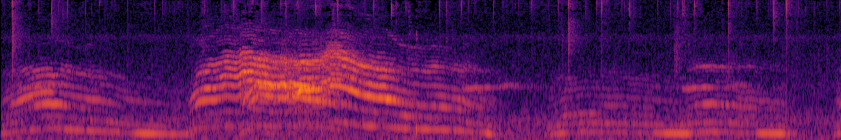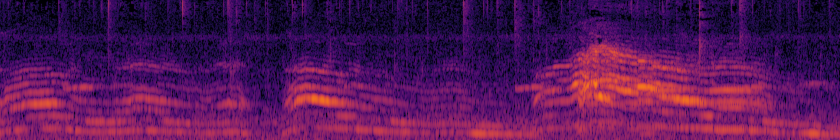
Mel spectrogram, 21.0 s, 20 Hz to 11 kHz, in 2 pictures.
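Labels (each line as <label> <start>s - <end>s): A distant whistling fades out. 0.0s - 1.4s
A cat purrs continuously, fading out. 0.0s - 2.5s
Continuous crackling sound in the distance. 0.0s - 21.0s
A muffled whistling sound fades out in the distance. 2.3s - 4.1s
Cats purr loudly indoors with overlapping purrs that gradually fade out. 2.5s - 6.3s
A muffled whistling fades out. 5.6s - 6.6s
A cat purrs steadily. 6.6s - 10.2s
A muffled whistling sound fades into the distance. 8.4s - 9.4s
A cat purrs repeatedly in an oscillating manner indoors. 10.4s - 13.8s
A muffled whistling fades out. 11.5s - 12.2s
A distant whistling fades out. 14.0s - 15.3s
A cat growls continuously and then the sound fades out. 14.1s - 17.2s
A repeated rhythmic whistling sound in the distance. 17.1s - 21.0s
Cats purr loudly indoors with overlapping meows that gradually fade. 17.2s - 21.0s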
